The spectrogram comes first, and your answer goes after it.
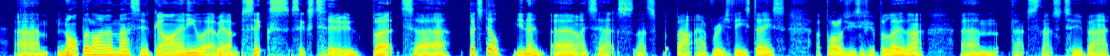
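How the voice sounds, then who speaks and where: A man with a southern English accent talks at a moderate pace in a fairly low, dark, mellow tone with lively intonation. The recording is dry and close with no echo, very clean against a silent background. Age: 20s. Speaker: podcast host. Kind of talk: solo monologue, casual. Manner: halting, many fillers.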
